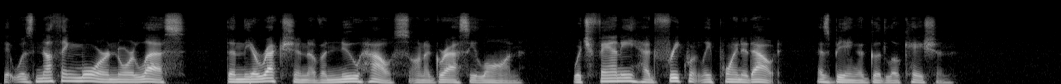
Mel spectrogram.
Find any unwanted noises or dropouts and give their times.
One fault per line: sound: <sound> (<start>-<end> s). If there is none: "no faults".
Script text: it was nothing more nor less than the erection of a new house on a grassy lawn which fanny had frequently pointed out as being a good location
no faults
